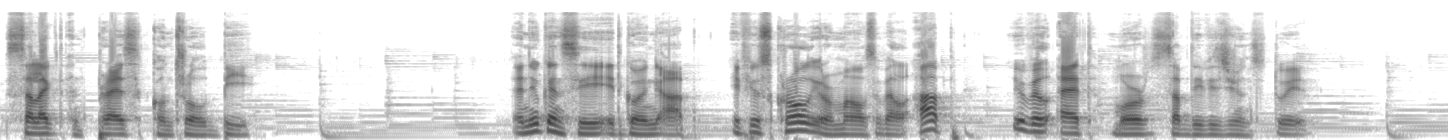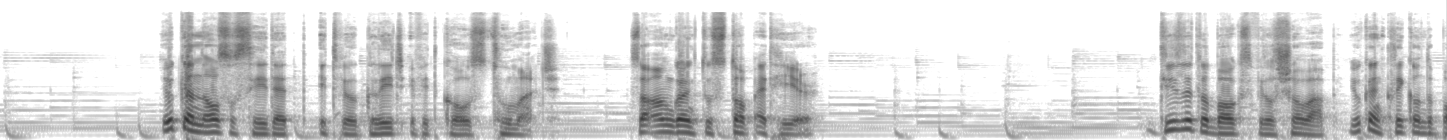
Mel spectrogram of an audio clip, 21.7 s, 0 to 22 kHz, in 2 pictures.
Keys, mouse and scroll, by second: 0.3 shift+middle drag, 1.5 middle click, 2.3 ctrl+b, 7.4-9.4 scroll up 10, 9.4-12.3 scroll down 1, 16.9 shift+click, 17.5 middle drag, 18.0-18.3 scroll down 1, 18.3 middle click, 21.0 click, 21.0 middle click, 21.0 scroll down 1.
